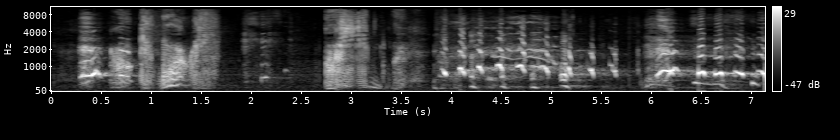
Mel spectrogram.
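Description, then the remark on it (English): A person imitates Donald Duck's voice, producing loud, raspy, squawking bursts of garbled pseudo-speech in several spurts separated by short pauses. “Apparently Donald Duck's not feeling well today.”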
